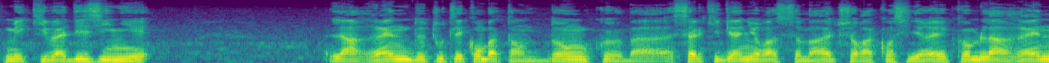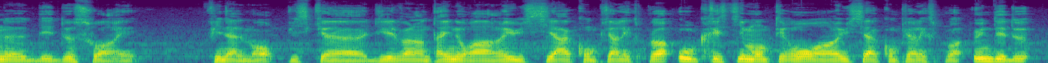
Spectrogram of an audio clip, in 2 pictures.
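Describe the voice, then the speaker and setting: A man's voice: lowish voice, brisk, darkish tone. A man giving play-by-play wrestling commentary on a video game match, speaking to his viewers like a ringside commentator with repeated exclamations.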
